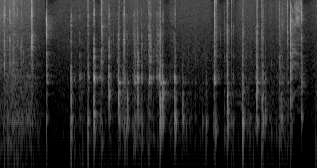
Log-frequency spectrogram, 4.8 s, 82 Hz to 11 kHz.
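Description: Fingertips tap and click the buttons and dials of a black Sony A7 IV plastic and metal mirrorless camera body, held in one hand with no lens and a body cap on. About two dozen quiet, dry, short clicks land in an irregular rhythm, each with a midrange knock and a little high tick that stops almost instantly.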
